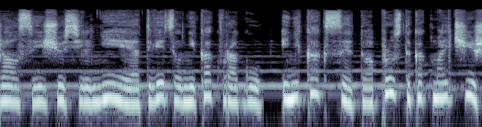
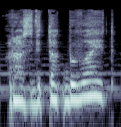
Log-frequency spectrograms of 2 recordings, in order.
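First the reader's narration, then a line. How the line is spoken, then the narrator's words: Frightened question. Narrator (Russian): испуганно спросил Фадейк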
